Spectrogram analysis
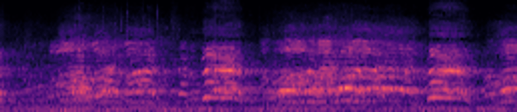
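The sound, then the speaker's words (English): A large crowd in a New York neighborhood chants "Allahu Akbar" together, many voices shouting the phrase in loud, repeated surges with brief dips between, energetic over a busy background of murmuring people. “Riled up, the crowd starts chanting Allahu Akbar.”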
